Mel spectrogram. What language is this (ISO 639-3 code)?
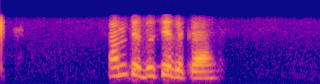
sat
